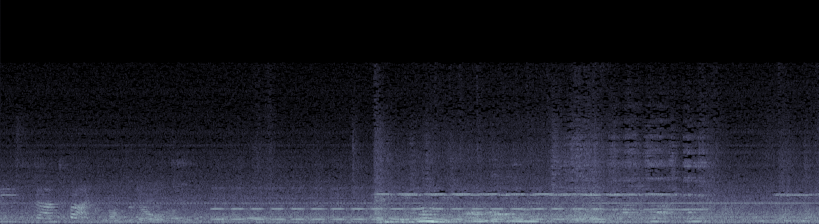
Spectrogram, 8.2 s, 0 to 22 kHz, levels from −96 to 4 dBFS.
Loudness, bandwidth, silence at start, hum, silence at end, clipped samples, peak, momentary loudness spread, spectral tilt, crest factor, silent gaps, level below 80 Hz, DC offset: -34 LUFS; 15.5 kHz; 0 s; none; 0 s; under 0.1%; -14 dBFS; 10 LU; -4 dB/octave; 20 dB; none; -78 dBFS; under 0.1%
